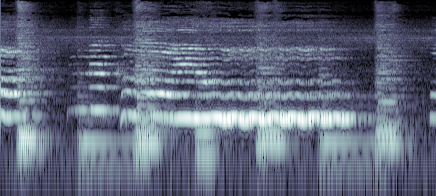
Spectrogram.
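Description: A woman singing a Serbian old-town song (starogradska) to acoustic guitar accompaniment, live. A little over a second in she holds one long note with vibrato over the plucked guitar chords.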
